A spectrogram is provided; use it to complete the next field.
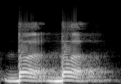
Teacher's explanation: ہا کے بعد جو دال ہے، دال میں قلقلہ ہے. یہ جو آواز آ رہی ہے نا د، یہ قلقلے کی آواز ہے.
